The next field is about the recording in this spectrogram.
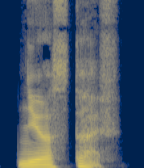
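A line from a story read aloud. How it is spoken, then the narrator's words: Pleading. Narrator (Russian): взмолиться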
